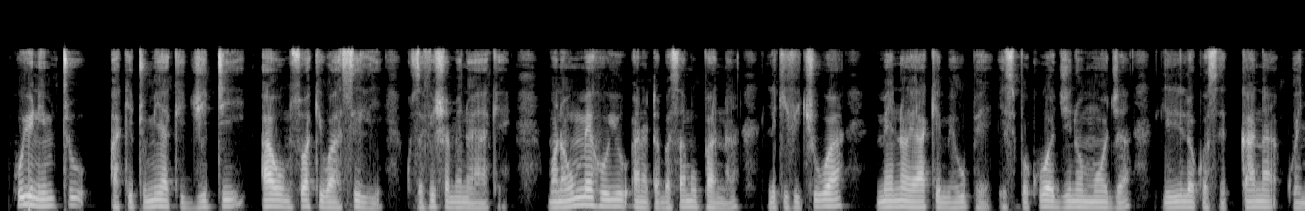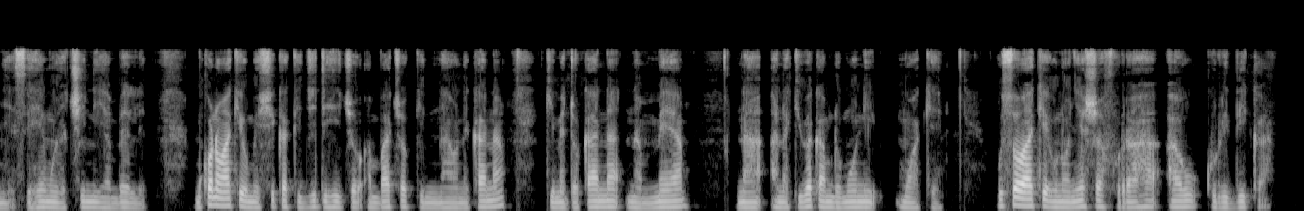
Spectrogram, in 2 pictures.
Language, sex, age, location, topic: Swahili, male, 18-24, Nairobi, health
